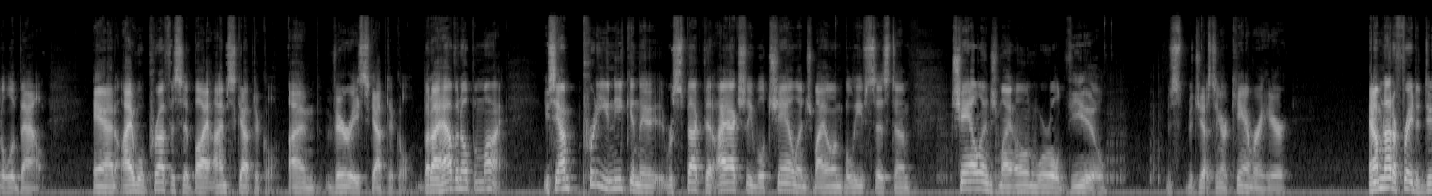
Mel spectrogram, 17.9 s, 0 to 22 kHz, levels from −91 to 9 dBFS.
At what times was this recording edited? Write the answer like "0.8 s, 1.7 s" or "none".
8.4 s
